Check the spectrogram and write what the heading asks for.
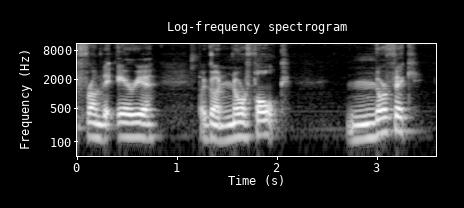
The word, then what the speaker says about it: Norfolk: up but when you're talking about norfolk and suffolk you get to cuss so norfolk virginia suffolk virginia you always tell someone who wasn't from the area but going norfolk norfolk suffolk pokosin i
